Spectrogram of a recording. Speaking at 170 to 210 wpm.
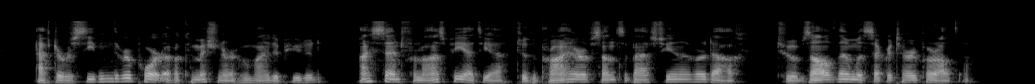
No: average, 160 wpm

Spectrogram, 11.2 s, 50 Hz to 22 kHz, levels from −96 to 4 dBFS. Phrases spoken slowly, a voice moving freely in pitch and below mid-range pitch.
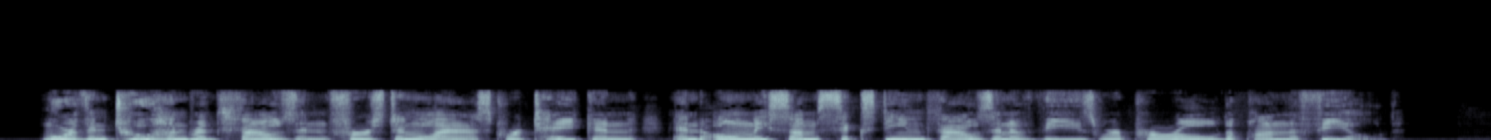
Yes: slow, 120 wpm; wide, 6.2 semitones; low, 115 Hz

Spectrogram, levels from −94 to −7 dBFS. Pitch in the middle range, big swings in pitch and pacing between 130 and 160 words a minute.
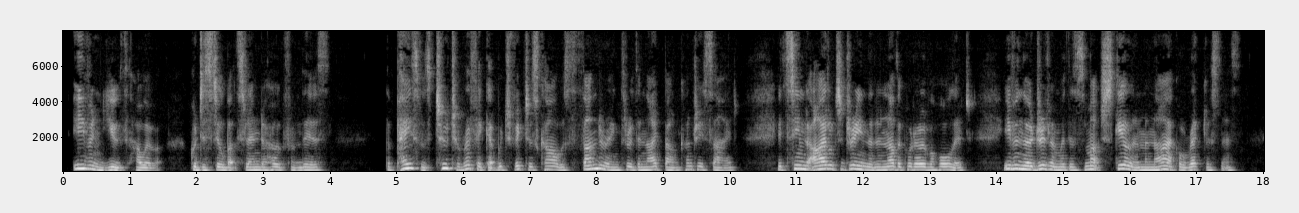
No: medium, 165 Hz; average, 3.6 semitones; average, 155 wpm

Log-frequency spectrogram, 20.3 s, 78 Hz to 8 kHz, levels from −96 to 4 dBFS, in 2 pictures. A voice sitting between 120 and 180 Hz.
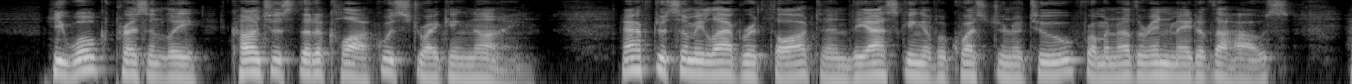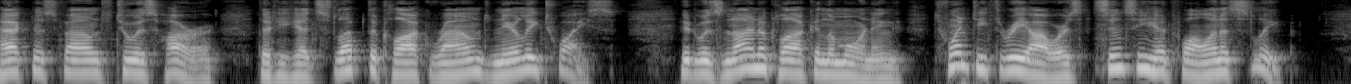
Yes: low, 135 Hz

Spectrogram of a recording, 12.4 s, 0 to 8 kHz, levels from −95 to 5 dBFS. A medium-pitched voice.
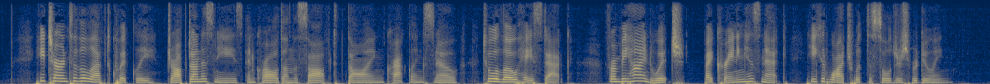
No: high, 195 Hz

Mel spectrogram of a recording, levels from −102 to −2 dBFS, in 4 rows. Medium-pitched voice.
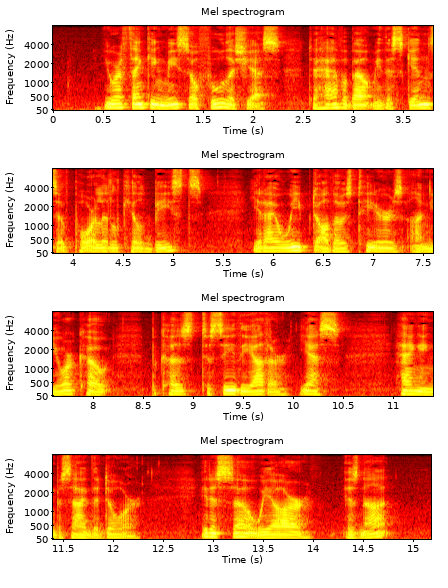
No: low, 105 Hz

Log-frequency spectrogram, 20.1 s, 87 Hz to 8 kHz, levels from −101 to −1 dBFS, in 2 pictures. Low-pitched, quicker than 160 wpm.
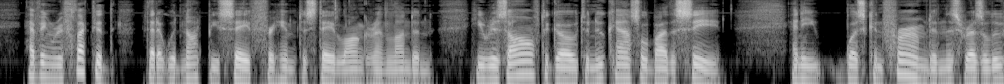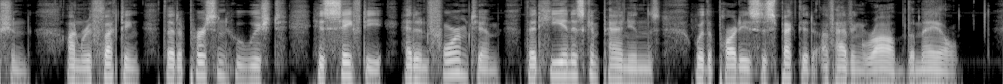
Yes: low, 110 Hz; average, 170 wpm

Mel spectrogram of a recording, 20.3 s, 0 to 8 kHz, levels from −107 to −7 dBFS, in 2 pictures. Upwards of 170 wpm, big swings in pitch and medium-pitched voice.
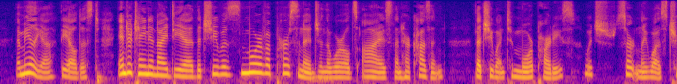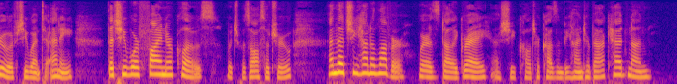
Yes: average, 185 wpm; wide, 6.6 semitones; medium, 170 Hz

